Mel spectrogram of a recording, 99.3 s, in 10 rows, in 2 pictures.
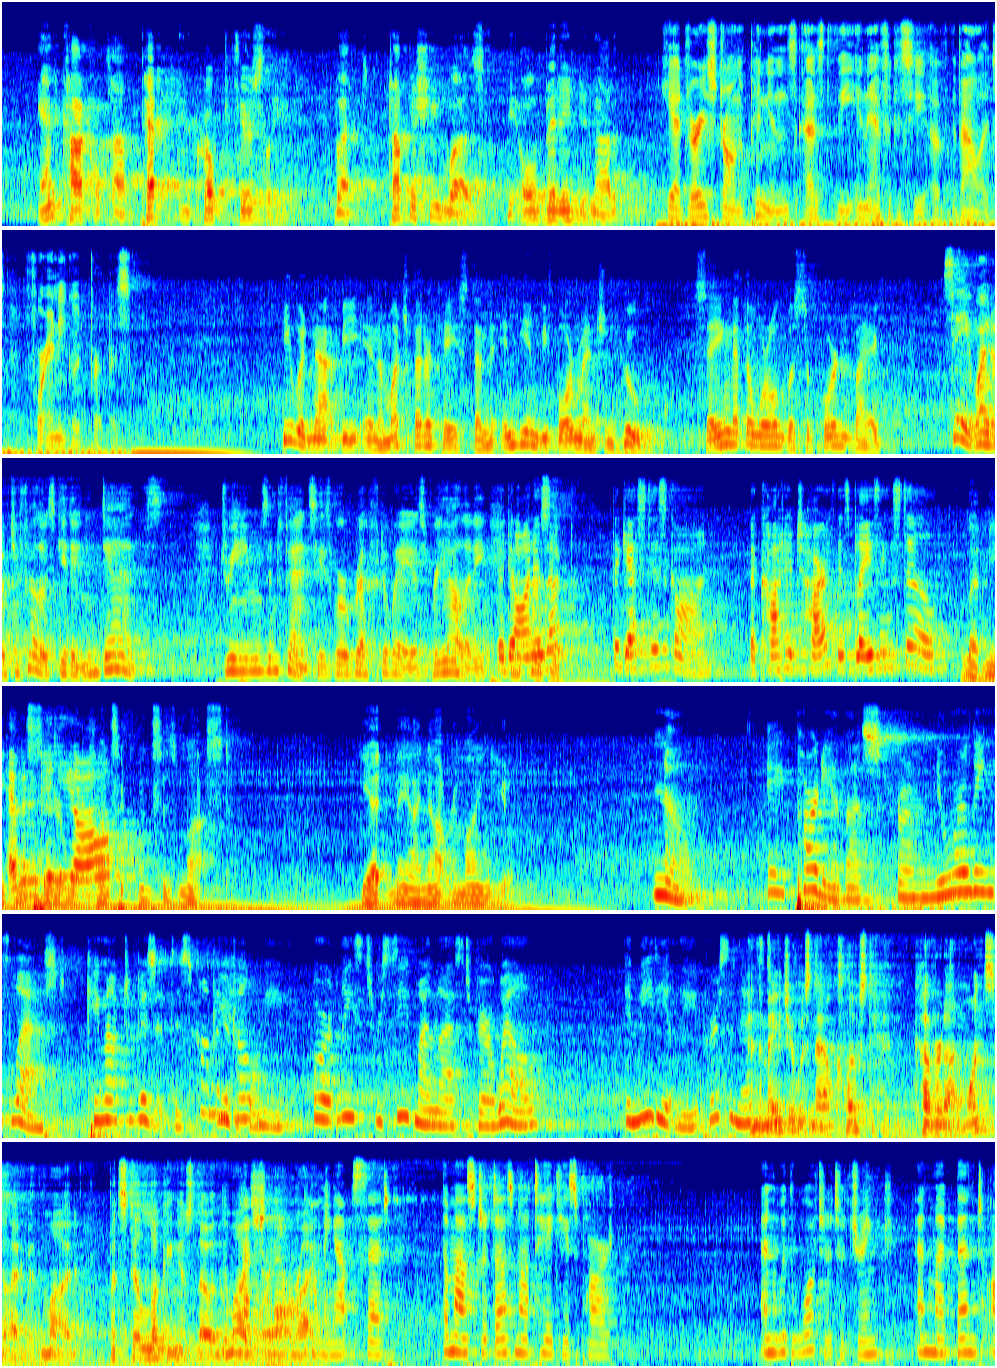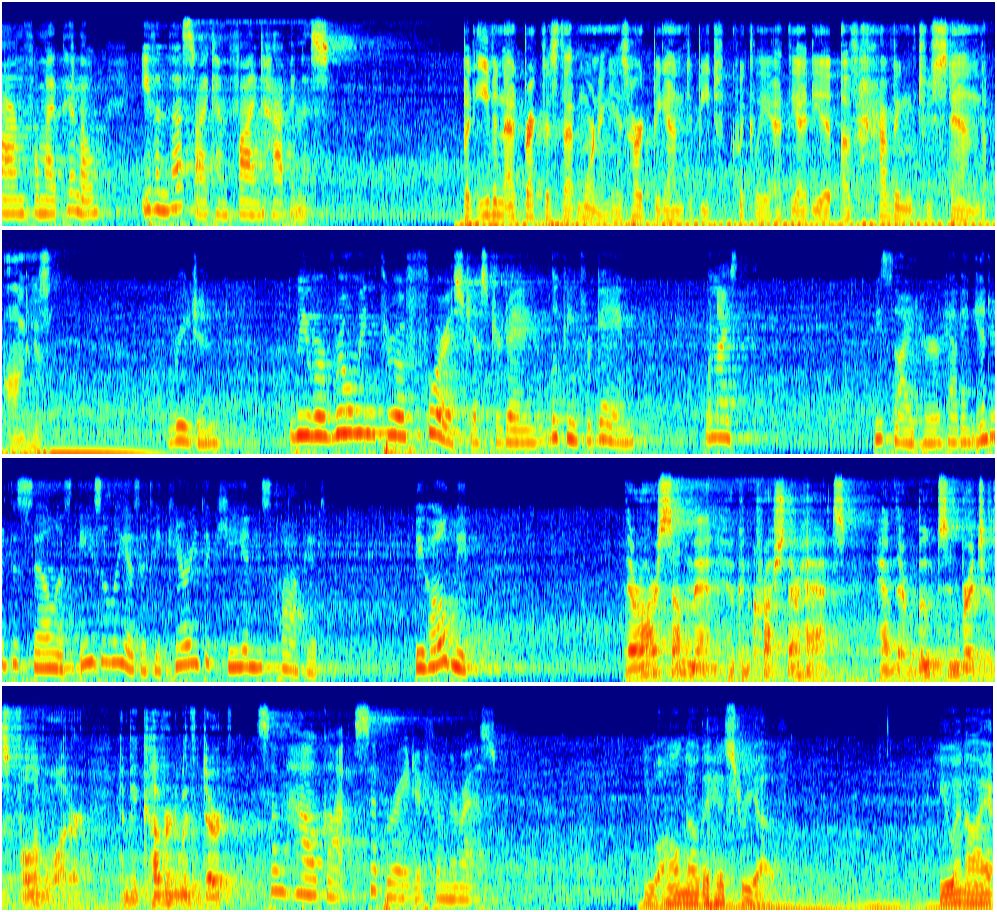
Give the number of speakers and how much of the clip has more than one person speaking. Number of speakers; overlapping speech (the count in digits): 10, about 5%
